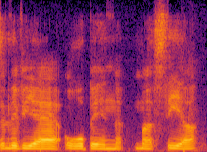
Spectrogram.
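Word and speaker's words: Olivier Aubin-Mercier: We've got Alexander Hernandez versus I can't pronounce his name, but I think it's Olivier Aubin Mercier.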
